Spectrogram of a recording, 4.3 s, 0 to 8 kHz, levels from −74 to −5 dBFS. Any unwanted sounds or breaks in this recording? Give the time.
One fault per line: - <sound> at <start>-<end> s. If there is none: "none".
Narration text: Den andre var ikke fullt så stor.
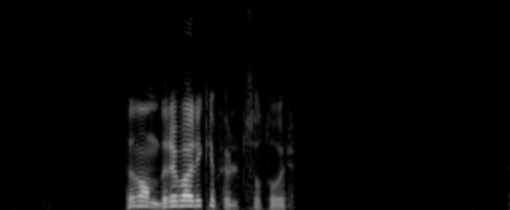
none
